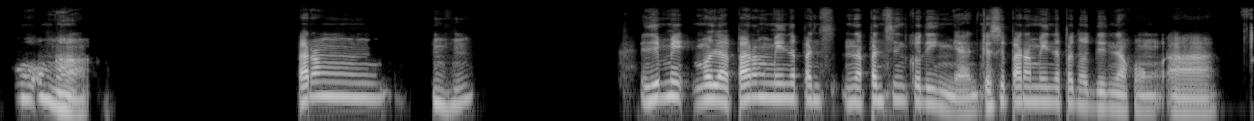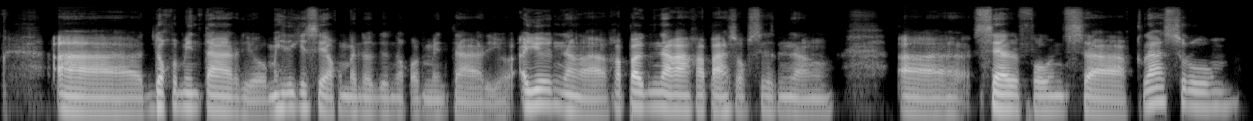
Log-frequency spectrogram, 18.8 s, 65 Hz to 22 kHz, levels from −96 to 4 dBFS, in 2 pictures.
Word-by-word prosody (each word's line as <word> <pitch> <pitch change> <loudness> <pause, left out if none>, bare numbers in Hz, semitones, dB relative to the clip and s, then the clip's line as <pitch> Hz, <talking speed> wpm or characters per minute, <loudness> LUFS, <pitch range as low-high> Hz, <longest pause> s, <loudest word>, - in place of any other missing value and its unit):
Oo 195 +2 -3
nga. 125 -6 +3 1.7
Parang 215 +6 +4 0.8
mhm. 160 +5 -7 1.2
Hindi, 180 +3 0
may 210 +1 +2
mula 175 0 +2
parang 190 +4 +4
may 200 -1 0
napansi 185 -2 -4
napansin 180 +3 -3
ko 175 -1 -5
din 135 -9 -3
'yan 95 +3 -3
kasi 145 +9 -3
parang 175 - +2
may 170 0 -3
napanood 160 -4 -5
din 130 -2 -4
akong 115 -1 -4
ah, 95 0 -1 0.7
ah 100 -2 +4
dokumentaryo. 115 -7 +1
Mahilig 125 +6 -3
kasi 125 - 0
akong 110 - -4
manood 100 -1 -5
ng 100 -1 -8
dokumentaryo. 85 -3 -6
Ayun 145 +1 +4
na 120 - +1
nga, 95 -2 0
kapag 130 +1 +5
nakakapasok 115 -4 +4
sila 110 -2 -8
ng, 100 -2 -5 0.7
ah, 95 -1 -1
cellphone 115 -4 +3
sa 95 -4 +2
classroom, 140 -3 -1
125 Hz, 130 wpm, -26 LUFS, 100-160 Hz, 1.7 s, kapag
